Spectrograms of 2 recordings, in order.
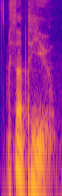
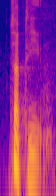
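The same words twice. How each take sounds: The two takes are said the same way.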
